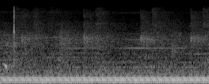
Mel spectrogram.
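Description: Steady low machine hum that holds a few even pitches and does not change.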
